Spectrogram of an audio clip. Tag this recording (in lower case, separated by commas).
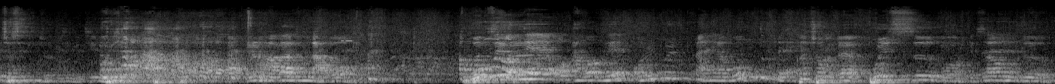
speech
